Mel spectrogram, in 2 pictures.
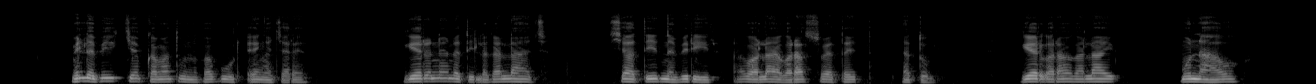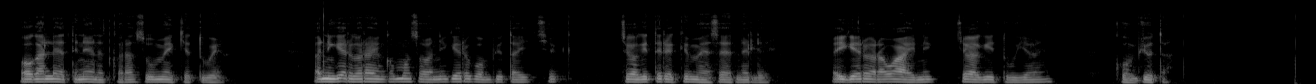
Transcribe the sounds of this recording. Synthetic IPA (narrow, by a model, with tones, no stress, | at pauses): mi˦le˨bi˦kt͡ʃe˦p̚ka˨ma˦tu˦ni˨ka˦bu˨ɾḛ˨ŋa˨t͡ʃa˨ɾɛ˦t̚ | i˨ke˦ɾe˦nɛ˦ndeti˨lʔe˨ka˦la˦t͡ʃ | ʃja˦ti˦tne˨bi˦ɾi˨ɾa˦kɔ˨la˦jkɔ˨ɾa˦swɛ˦te˦t | na˨tu˨j | ike˦ɾkɔ˨ɾa˦ka˦la˦j | mʊ˦na˨wo˦k̚ | o˦ka˦lɛ˨ti˨nɛ˦nɛtkɔ˨ɾa˦su˦me˨k̚t͡ʃe˨twen | a˨ni˨ke˦ɾkɔ˨ɾa˦iŋɡɔ˦mɔ˦sɔ˨ni˦ke˦ɾʔe˦ko˨mbju˦ta˨it͡ʃe˦k̚ | t͡ʃe˦ka˨ki˦te˦ɾe˨kːe˦mɛ˨sɛ˦tne˦le˨l | a˦ike˦ɾe˦kɔ˨ɾa˦wa˦ni˦k̚t͡ʃe˦ka˨ki˦tu˨ja | kʰo˨mpjuta˨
